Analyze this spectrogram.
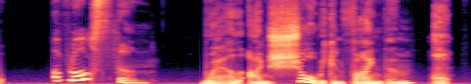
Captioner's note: oinks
